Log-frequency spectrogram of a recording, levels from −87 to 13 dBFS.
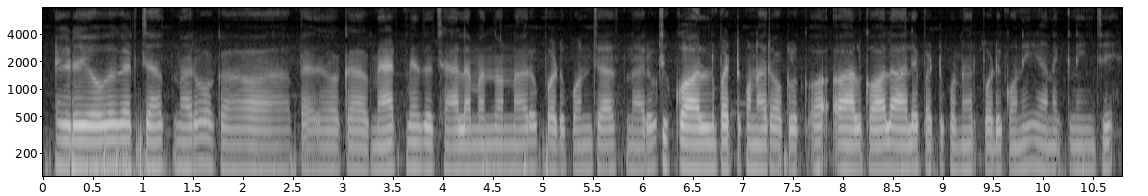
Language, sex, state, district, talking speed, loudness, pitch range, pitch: Telugu, male, Andhra Pradesh, Srikakulam, 115 wpm, -21 LUFS, 120-130 Hz, 125 Hz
